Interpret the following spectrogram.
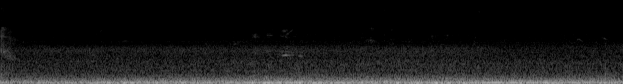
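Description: Steady low outdoor background rumble, with faint distant voices about halfway through.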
